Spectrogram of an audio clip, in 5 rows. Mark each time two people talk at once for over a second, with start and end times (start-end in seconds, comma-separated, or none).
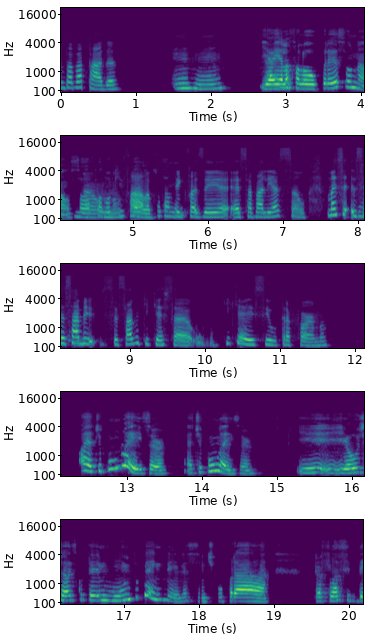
4.2-5.7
